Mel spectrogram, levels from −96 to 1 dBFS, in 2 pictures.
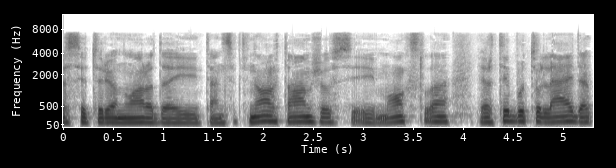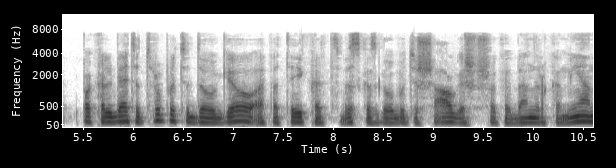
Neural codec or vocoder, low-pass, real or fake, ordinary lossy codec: none; 7.2 kHz; real; AAC, 32 kbps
